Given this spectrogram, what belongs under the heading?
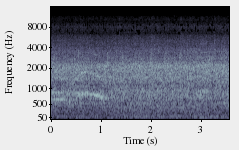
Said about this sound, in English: I know the night is late, but when we come back, our very first bill will repeal the funding for 87,000 VIOs. And there's Marjorie Taylor Greene clapping.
